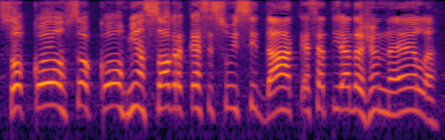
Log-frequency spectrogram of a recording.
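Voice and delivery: a man phoning in fake desperation; mock desperate. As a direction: beg for help in comic panic. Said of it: "liga desesperado".

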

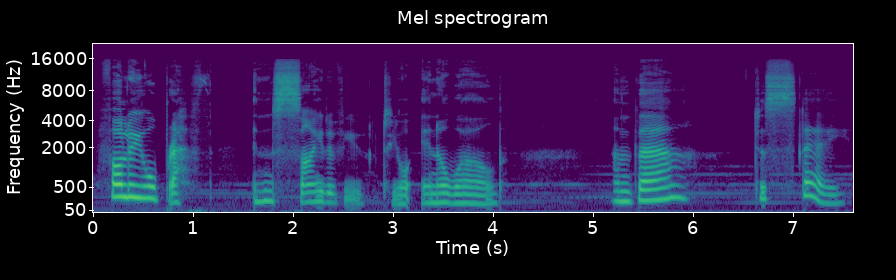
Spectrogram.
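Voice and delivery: soft, unhurried meditation voice with long pauses; guided meditation. Acted. Guide leading listeners into relaxed breathing, soft meditation voice. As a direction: guide them gently inward, softly, phrase by phrase.

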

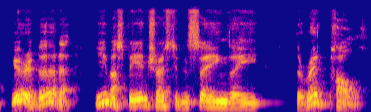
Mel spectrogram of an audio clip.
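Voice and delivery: imitated Australian, starting high and loud, then settling; Australian accent. Warden guessing a birder's interest, imitated Australian accent. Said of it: "this is an Australian accent".

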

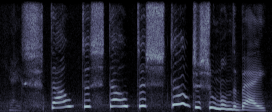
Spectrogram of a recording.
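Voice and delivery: mock stern telling-off, rising; playful scolding. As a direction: scold the naughty bee playfully. Scolding bee again.

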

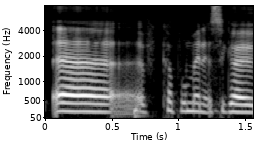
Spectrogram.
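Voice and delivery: usual speaking voice

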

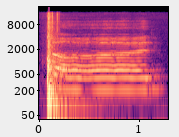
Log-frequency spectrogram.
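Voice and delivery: loud, heavy thud; thud sound effect. Shown as a demonstration. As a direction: drop the word hard, like a weight. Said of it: "here comes the thud part".

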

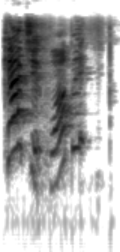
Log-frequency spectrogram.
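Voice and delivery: high, loud excited shout; animals shouting. Acted. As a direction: cheer the bunny on to catch it. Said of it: "and shouted".

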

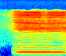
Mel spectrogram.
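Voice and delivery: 이 with lips stretched sideways, held high; long, high, wide 이; wider-spread vowel. Shown as a demonstration. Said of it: "옆으로 조금 더 벌려주셔야 돼요".

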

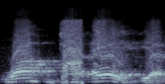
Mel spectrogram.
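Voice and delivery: "What ail ya" slowly, each word stretched apart; slow demo of "What ail ya". Shown as a demonstration. Teacher breaks phrase down word by word.

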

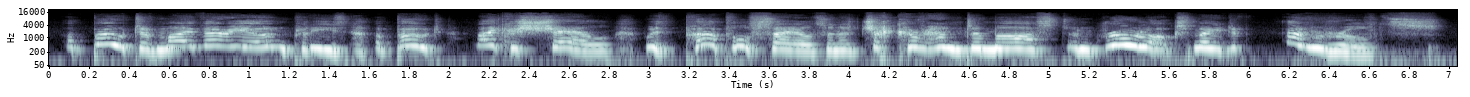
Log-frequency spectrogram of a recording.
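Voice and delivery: high, loud, eager squeaking; excited little high-pitched squeaker; squeaky Sniff. Acted. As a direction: pipe up like a greedy little creature making a wish. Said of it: "squeaked Sniff".

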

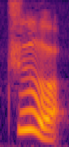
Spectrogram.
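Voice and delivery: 这 in Mandarin fourth tone, starting high and falling sharply. Shown as a demonstration. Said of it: "the fourth tone".

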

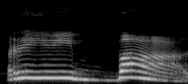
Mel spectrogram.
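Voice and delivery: Риба very slowly, every sound held; sounds stretched out. Shown as a demonstration. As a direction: draw out Риба to expose the Б. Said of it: "Звук Б".

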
